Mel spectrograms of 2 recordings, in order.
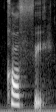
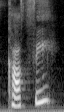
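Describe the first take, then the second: First: It is said with a rounder British O. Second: It is said with an open American O. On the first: "in British English, it will be pronounced as" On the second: "It is pronounced as"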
